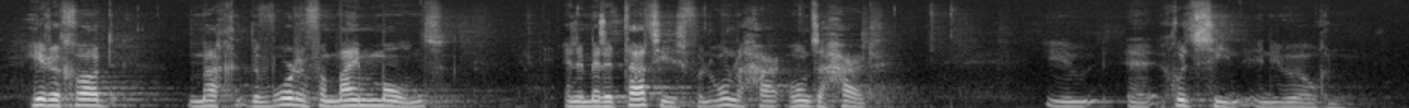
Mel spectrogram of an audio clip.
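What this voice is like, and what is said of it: American accent in Dutch. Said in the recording (Dutch): “je hoort dat ik heb een accent. Ik kan het niet verbergen... Ik kom oorspronkelijk uit Amerika.”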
